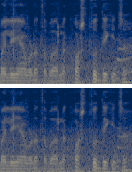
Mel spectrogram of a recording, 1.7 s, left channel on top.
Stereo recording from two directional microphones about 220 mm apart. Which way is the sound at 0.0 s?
10° left (ahead or behind).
